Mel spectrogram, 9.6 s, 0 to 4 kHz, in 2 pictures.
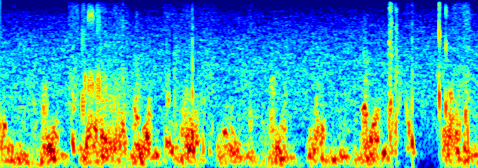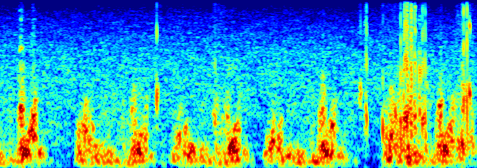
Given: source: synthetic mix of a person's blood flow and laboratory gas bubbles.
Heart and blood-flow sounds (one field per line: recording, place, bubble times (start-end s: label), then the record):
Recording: Doppler ultrasound of blood flow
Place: precordium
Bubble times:
0.68-1.30 s: bubbles
1.63-2.17 s: bubbles
2.48-2.53 s: bubbles
3.87-4.01 s: bubbles
4.05-4.18 s: bubbles
4.36-4.73 s: bubbles
6.32-6.40 s: bubbles
6.90-7.04 s: bubbles
8.36-8.47 s: bubbles
8.57-9.09 s: bubbles
9.32-9.56 s: bubbles
From the record:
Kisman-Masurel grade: 223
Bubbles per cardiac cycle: several, 3 to 8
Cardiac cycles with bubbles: 10 to 50%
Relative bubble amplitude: loud (0.450 to 0.775)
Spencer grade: 2 (many but less than half of the cardiac periods contain bubble signals, singularly or in groups)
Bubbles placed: only in the low amplitude regions of the cardiac cycle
